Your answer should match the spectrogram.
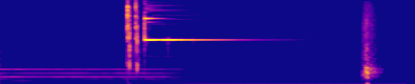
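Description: Subscribe-animation sound effects: a quick double mouse click, then a single bright notification-bell ding that rings out for about two seconds. Under it the song's last held synth chord fades away. A short soft thump comes near the end.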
